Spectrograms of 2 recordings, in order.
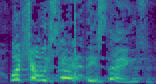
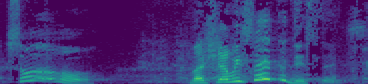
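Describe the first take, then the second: First: It sounds panicked and nervous. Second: It sounds confident, setting up an answer.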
